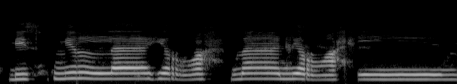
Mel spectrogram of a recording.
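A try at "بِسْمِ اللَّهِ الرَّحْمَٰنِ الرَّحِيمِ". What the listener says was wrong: Nah, jangan buru-buru dan irrahmanirrahim, jangan buru-buru. Ya, jangan buru-buru.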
